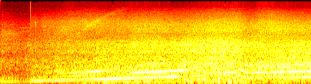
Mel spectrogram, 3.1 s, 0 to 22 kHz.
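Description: Porsche 911 with straight-piped exhaust in sport mode, engine rising steadily through the revs with a raspy, accelerating drone, close and loud without talk.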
